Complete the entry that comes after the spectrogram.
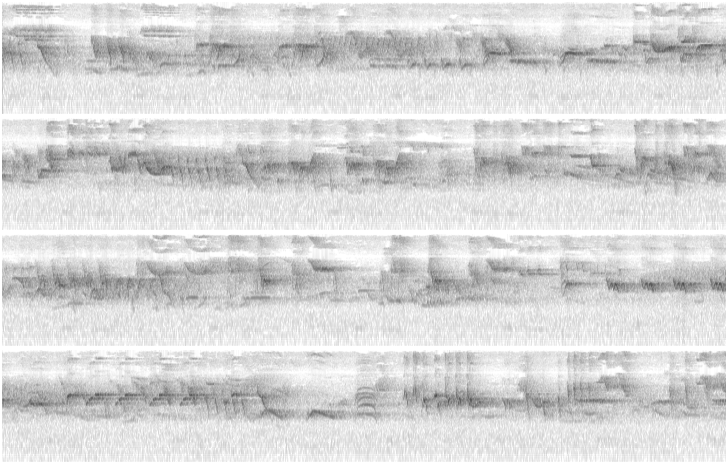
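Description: Many small birds chirping together: a continuous chorus of short, high, overlapping chirps.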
